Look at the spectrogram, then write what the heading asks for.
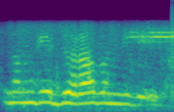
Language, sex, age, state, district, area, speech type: Kannada, female, 18-30, Karnataka, Dharwad, urban, conversation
